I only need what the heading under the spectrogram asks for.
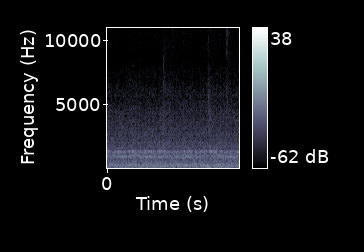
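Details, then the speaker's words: Used 36-inch Moss Caribbean Breeze ceiling fan, running: a steady, low, rough rumble under the even hum of the motor. The bearings are worn and noisy and need replacement. "great air mover though as you can hear the bearings are quite noisy now"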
